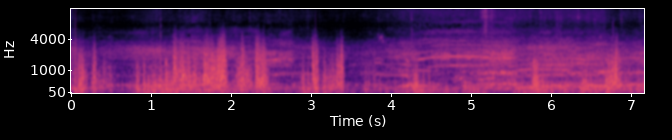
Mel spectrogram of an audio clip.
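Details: Group of black Angus bull calves, 67 head at 180–190 kg, giving scattered wavering moos amid heavy clatter and knocks, with a faint voice possibly in the background.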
